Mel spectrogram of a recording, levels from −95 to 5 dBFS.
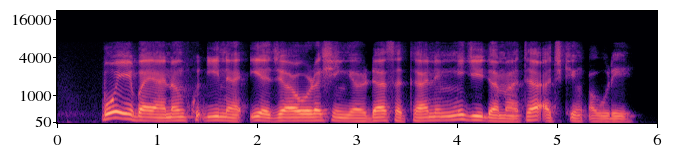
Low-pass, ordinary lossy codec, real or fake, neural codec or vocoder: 7.2 kHz; none; fake; autoencoder, 48 kHz, 32 numbers a frame, DAC-VAE, trained on Japanese speech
